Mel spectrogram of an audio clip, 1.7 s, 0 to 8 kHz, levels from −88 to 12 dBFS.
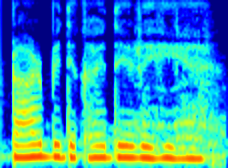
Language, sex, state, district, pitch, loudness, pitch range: Hindi, female, Arunachal Pradesh, Longding, 200 Hz, -11 LUFS, 195-205 Hz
